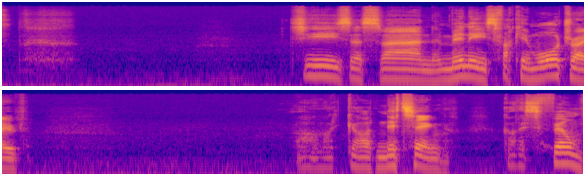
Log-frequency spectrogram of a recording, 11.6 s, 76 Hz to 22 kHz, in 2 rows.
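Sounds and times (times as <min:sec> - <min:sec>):
person sniffing: 0:00.0 - 0:00.8
speech: 0:02.9 - 0:06.1, 0:09.2 - 0:11.6.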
